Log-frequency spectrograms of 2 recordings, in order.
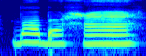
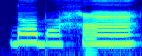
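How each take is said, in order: The two takes are said the same way.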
